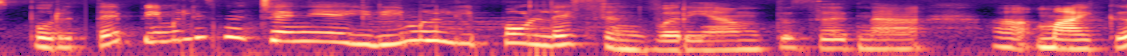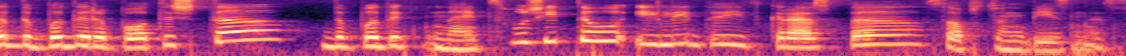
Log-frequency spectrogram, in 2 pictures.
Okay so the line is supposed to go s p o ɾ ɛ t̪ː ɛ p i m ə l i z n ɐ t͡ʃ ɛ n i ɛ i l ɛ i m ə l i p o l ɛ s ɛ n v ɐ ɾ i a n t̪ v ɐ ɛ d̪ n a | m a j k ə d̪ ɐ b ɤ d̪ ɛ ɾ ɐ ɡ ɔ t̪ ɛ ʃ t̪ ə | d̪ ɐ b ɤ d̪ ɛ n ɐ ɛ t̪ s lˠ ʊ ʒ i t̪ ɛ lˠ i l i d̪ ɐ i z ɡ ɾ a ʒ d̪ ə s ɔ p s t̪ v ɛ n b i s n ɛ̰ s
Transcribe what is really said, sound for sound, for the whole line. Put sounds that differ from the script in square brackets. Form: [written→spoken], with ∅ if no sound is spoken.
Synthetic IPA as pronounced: s p o ɾ ɛ t̪ː ɛ p i m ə l i z n ɐ t͡ʃ ɛ n i ɛ i l [ɛ→i] i m ə l i p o l ɛ s ɛ n v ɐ ɾ i a n t̪ [v→z] ɐ ɛ d̪ n a | m a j k ə d̪ ɐ b ɤ d̪ ɛ ɾ ɐ [ɡ→b] ɔ t̪ ɛ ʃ t̪ ə | d̪ ɐ b ɤ d̪ ɛ n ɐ ɛ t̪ s lˠ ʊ ʒ i t̪ ɛ lˠ i l i d̪ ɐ i z ɡ ɾ a ʒ d̪ ə s ɔ p s t̪ v ɛ n b i [s→z] n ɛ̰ s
